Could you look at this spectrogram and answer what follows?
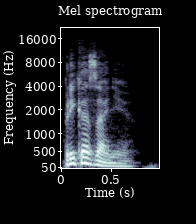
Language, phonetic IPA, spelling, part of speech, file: Russian, [prʲɪkɐˈzanʲɪje], приказание, noun, Ru-приказание.ogg
- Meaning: order, instruction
